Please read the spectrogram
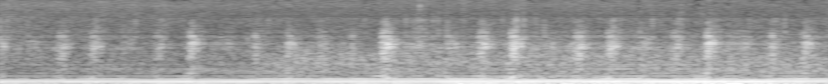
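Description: Tense background music: a sustained low drone with a faint, quick ticking pulse, slowly growing louder.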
